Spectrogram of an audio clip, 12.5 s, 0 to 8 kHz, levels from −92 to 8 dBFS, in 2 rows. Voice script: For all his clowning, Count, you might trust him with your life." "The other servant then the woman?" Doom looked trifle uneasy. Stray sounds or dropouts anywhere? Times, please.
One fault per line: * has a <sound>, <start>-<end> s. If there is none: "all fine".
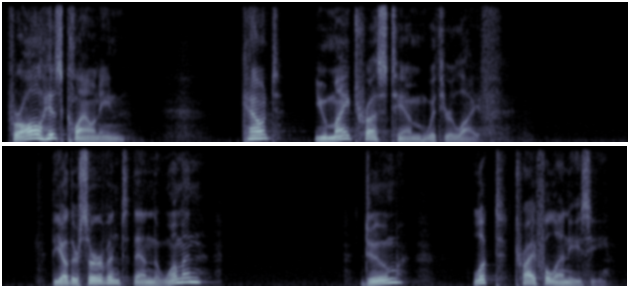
all fine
